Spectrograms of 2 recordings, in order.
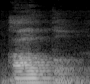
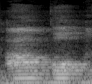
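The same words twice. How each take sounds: First: The ending sound bounces lightly and naturally. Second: The ending sound is pressed and drawn out. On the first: The speaker calls it right. "Kayak bola alami mambul" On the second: The speaker calls it wrong. "Kalau ditekan, kayak ditarik"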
